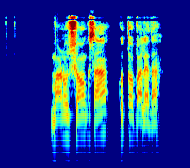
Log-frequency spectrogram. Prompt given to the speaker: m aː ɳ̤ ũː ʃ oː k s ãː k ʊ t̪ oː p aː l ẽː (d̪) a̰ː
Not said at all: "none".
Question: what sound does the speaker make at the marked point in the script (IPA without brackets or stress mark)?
d̪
